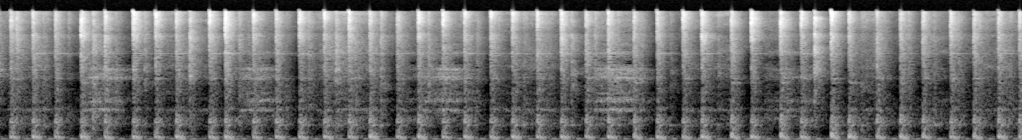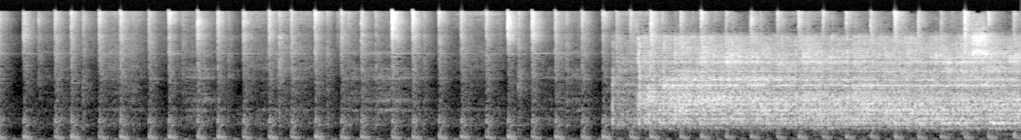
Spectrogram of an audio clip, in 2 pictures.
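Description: Five juggling balls force-bounced off a hard floor and caught in a fast, even rhythm of about four bounces a second. About sixteen seconds in, a loud, even rush of noise comes in over the bouncing.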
